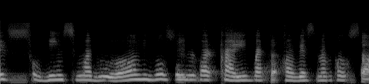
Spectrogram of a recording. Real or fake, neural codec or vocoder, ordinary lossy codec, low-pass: fake; codec, 16 kHz, 0.5 kbps, FreqCodec, smaller model; none; 7.2 kHz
